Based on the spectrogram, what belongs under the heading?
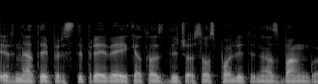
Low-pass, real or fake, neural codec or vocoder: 7.2 kHz; real; none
